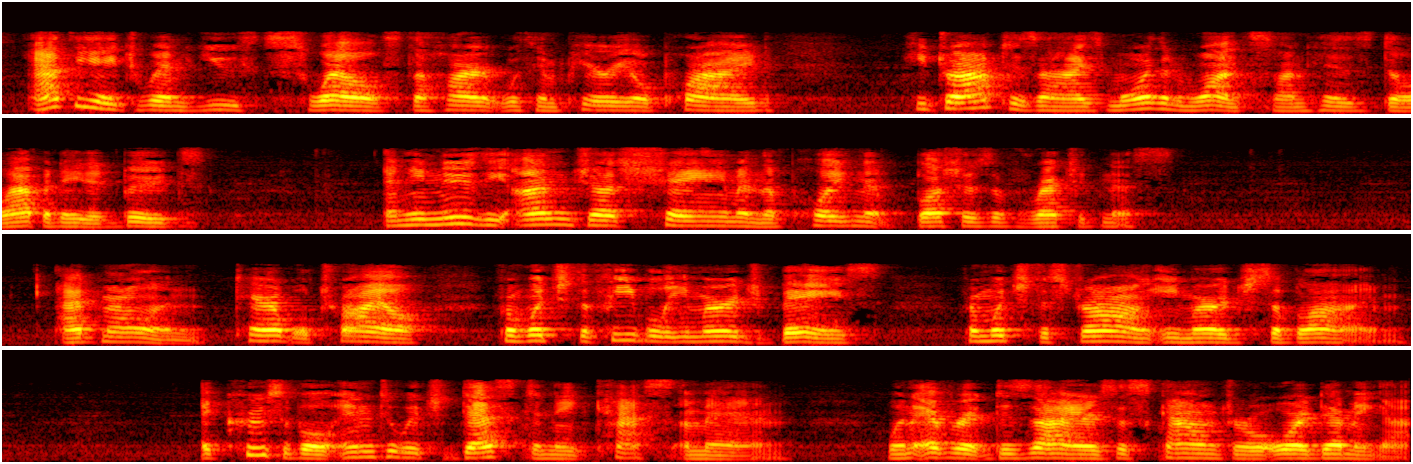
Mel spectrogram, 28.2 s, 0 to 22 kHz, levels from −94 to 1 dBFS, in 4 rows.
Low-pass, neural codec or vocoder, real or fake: 7.2 kHz; none; real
